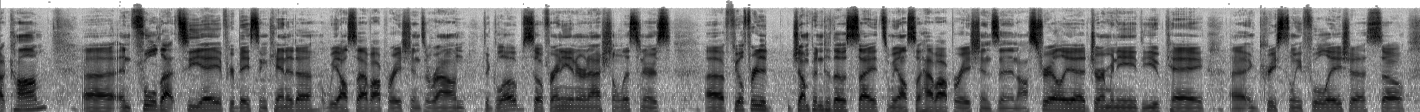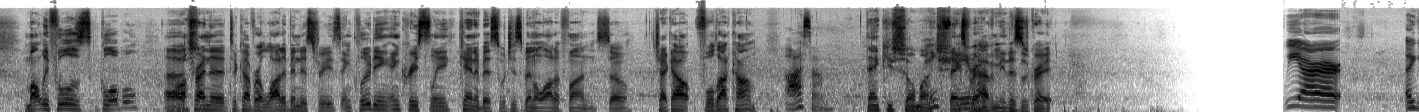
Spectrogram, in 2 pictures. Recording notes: Special broadcast from the floor of the Marijuana Business Conference in Las Vegas. Took to Podcaster’s Row to chat with a number of guests.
